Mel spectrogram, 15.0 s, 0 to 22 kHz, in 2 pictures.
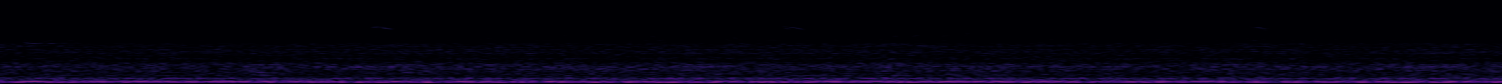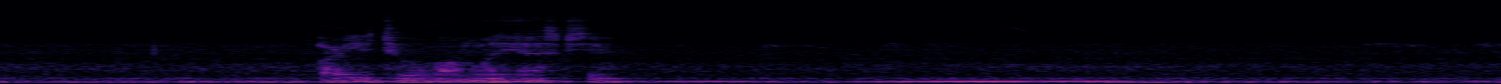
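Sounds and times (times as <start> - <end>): faint high bird chirp: 0.0 - 0.5, 1.8 - 2.1, 3.8 - 5.0, 6.2 - 6.5, 11.3 - 15.0
steady low hum: 0.0 - 15.0.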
